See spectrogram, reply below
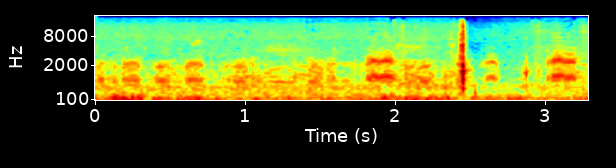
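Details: Greater flamingos feeding on a lagoon between Narbonne and Perpignan, France, with many birds present: nasal, honking calls in short bursts, some croak-like, over low rumbling wind noise.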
